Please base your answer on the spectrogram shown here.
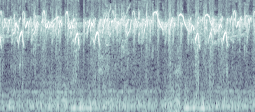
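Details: Brown-throated sunbird lure call, busy and noisy, used to draw birds in: dense, rapid high-pitched twittering and squeaky chirps that overlap without pause for nearly four seconds.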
